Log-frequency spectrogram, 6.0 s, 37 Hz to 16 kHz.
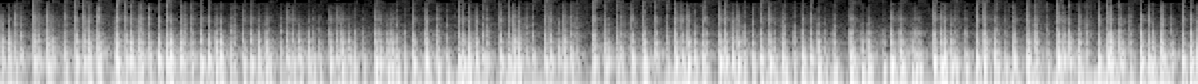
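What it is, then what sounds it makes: Old book. Fingertips tap fast and continuously on an old paper book, producing a dense, slightly uneven stream of short, dull knocks. The taps are low and papery, centered around 195 Hz, with almost no bright content, and each one dies away almost instantly.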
